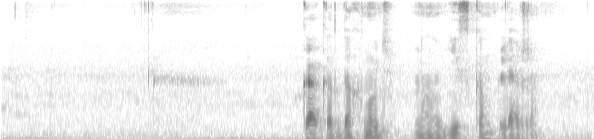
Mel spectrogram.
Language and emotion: Russian, neutral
